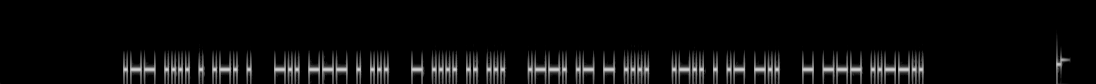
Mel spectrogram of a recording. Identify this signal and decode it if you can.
Morse code, heard as a keyed tone, about 34 wpm, 700 Hz. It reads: WHERE DOES THIS PATH LEAD TO?
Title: Sentences from Top 1400 Words 35wpm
